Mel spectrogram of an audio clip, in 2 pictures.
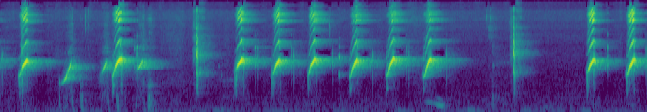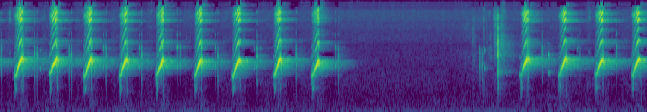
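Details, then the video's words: Male cockatiel kept as a pet, worked up by a sock, gives runs of rising raspy whistled chirps, roughly three per second, in bursts separated by short pauses and one longer silence. "My cockatiel is talking to a sock again"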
